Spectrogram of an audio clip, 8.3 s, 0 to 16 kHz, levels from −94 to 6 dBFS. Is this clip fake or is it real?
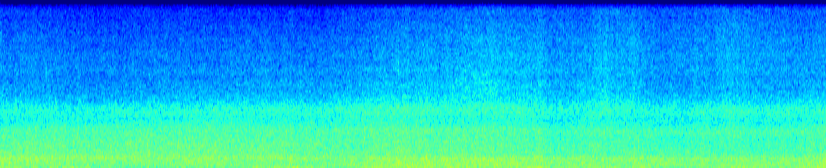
fake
